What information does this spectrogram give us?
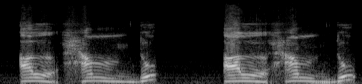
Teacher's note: لام میں آواز کو جنبش دینا نہیں ہے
